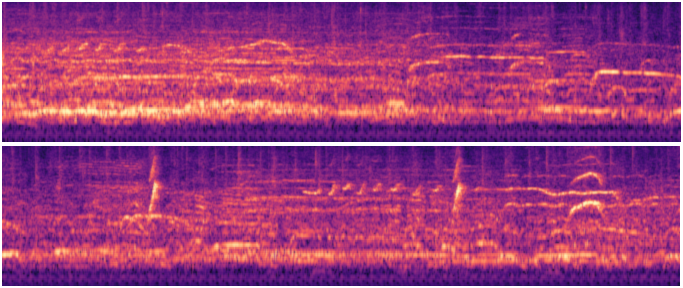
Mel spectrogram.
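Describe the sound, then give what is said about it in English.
A large, restless concert crowd cheers and whoops continuously for about twenty seconds, calling for one more set, with scattered shouts and whistles rising over a dense wall of clapping and chatter, loud. “A restless crowd, that wasn't enough for you, huh?”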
